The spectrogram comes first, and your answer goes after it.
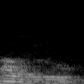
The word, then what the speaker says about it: alleluia: sure is real CL make sure that you're sing not hallelu or Allelujah but allelu you know it it it ends the last syllable is the same as the beginning syllable aelu it's not Hallelujah Hallelujah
